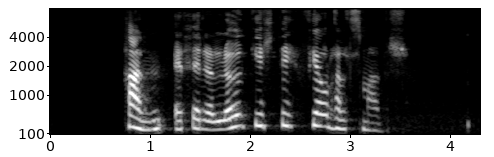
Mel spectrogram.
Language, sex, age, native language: Icelandic, female, 50-59, Icelandic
